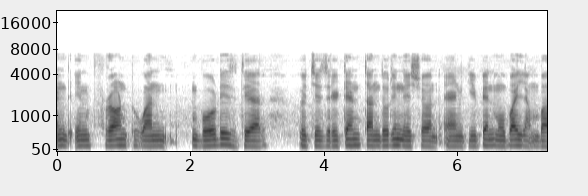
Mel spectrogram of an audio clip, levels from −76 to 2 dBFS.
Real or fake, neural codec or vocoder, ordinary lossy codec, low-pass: fake; vocoder, 22.05 kHz, 80 mel bands, Vocos; none; 7.2 kHz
